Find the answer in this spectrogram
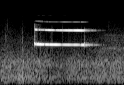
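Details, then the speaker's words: Single sustained high-pitched tone from a Thopaz+ digital chest drainage unit on restarting therapy after canister replacement, asking whether tubing was released; yellow medium-priority alert in a training demo; chest drain device alert. "Todos os alarmes, eles são didáticos, eles têm coloração de prioridade. Esse em amarelo é média prioridade"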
